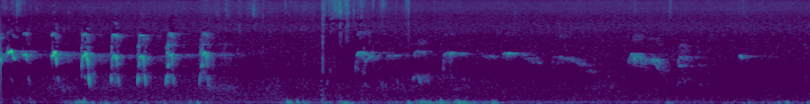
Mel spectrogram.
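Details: Young Podenco hounds at a training session give a quick run of eight sharp, high yelping barks, then scattered drawn-out, wavering yelps trailing off into the distance, over low rumbling wind noise outdoors.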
